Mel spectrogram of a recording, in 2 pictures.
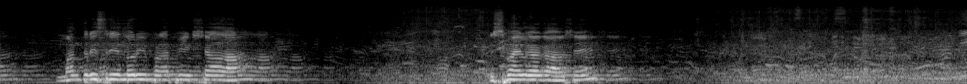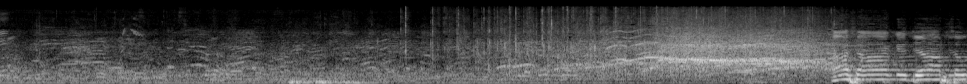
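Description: A man speaks with animation through a loudspeaker.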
